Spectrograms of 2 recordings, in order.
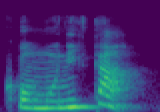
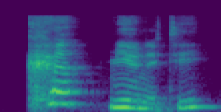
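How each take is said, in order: First: Comunità with a dry unaspirated k, open o; Italian k in comunità, no air. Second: Community with an aspirated k and schwa; breathy k in community; English community. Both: Shown as a demonstration. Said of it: "what about community".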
